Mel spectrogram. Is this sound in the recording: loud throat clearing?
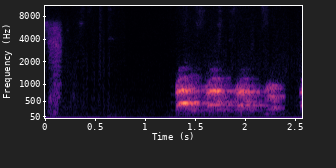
no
